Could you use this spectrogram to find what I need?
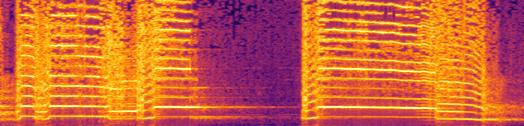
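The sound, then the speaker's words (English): A hen named Cassie cackles loudly, giving two drawn-out squawking calls, the first starting with a few choppy notes before stretching into a long, steady cry. “If y'all will look, Cassie is doing the cackling. She's a hen, so she's cackling.”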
